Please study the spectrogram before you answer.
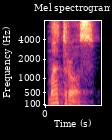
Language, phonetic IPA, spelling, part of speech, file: Russian, [mɐˈtros], матрос, noun, Ru-матрос.ogg
- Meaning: sailor, seaman (a common member of the crew of a vessel; an enlisted man in the Navy)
